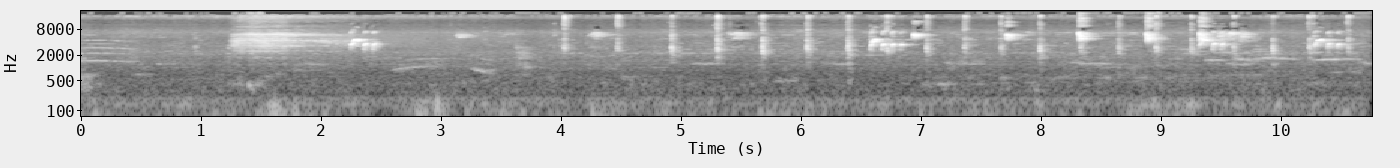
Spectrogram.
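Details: Canary song used as a lure to train young canaries: a string of quick, high, clicking chips and short whistles that speed up and grow louder toward the end, over a faint low hum.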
